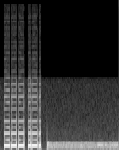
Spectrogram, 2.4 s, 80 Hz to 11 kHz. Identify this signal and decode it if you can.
Morse code, heard as a keyed tone, about 36 wpm, 440 Hz. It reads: OR
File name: CWSprint / February 2007 CW Sprint / 01-2007 CW Sprint Hour1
